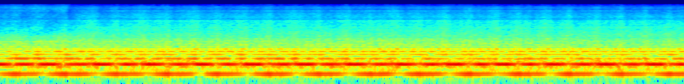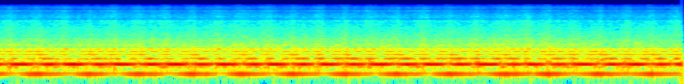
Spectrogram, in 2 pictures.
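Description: Seaplane's propeller engines heard from inside the cabin in flight: a loud, steady drone with a slow regular throb of about two pulses a second.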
